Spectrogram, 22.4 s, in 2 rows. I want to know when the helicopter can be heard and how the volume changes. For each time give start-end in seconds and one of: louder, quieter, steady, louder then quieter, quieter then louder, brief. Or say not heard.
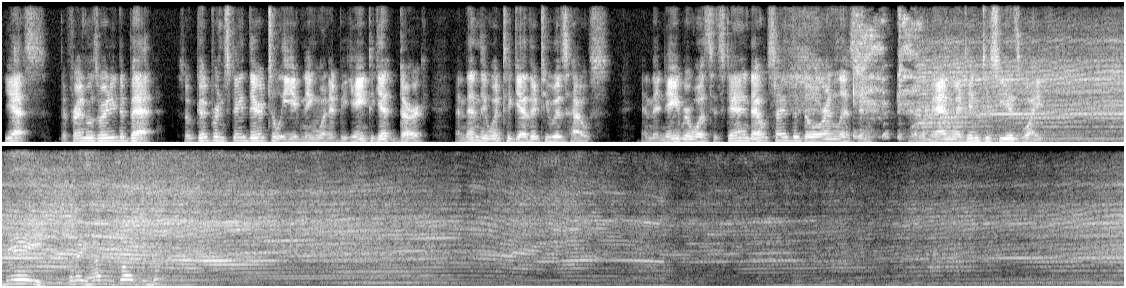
9.1-22.4 quieter.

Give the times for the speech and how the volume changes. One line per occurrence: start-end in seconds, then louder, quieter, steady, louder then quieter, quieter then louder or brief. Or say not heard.
0.0-10.4 steady
11.2-12.8 brief.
